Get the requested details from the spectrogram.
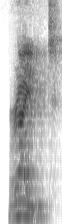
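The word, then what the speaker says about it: write: রাইট। রাইট। খেয়াল করবেন এটা। রাইট, এই যে শুরুতে ডাব্লিউ আছে, কিন্তু ডাব্লিউ এর উচ্চারণটা বলার মধ্যে আসবে না।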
